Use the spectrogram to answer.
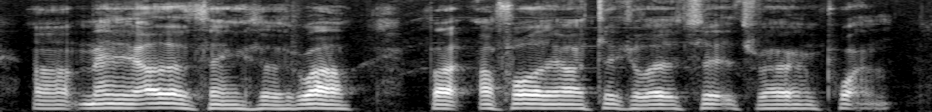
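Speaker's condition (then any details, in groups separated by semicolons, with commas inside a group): ALS; progressing, breathing mask nightly and some days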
